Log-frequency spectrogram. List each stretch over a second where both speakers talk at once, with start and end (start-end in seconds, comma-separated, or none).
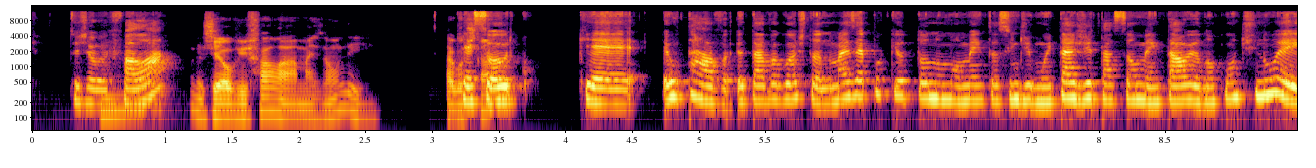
none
